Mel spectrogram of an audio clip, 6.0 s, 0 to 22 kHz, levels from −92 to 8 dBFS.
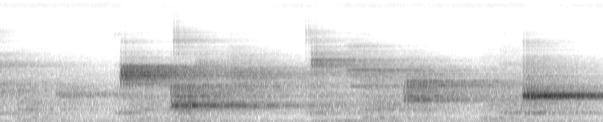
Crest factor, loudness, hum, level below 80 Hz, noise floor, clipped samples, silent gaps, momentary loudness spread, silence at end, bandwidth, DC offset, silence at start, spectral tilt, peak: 18 dB; -29 LUFS; none; -66 dBFS; -52 dBFS; under 0.1%; none; 23 LU; 0 s; 18 kHz; under 0.1%; 0 s; -3.5 dB/octave; -12 dBFS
